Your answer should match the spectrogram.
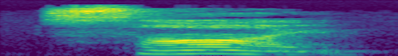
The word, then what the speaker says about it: sign: It's usually silent if GN is at the end of a word like this. Campaign, design, foreign, sign.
